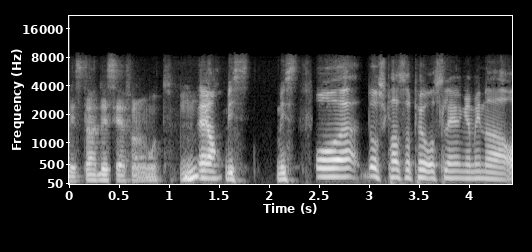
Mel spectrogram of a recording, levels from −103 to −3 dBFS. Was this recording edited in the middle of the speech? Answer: yes; 2 cuts; at 2.4 s, 3.2 s

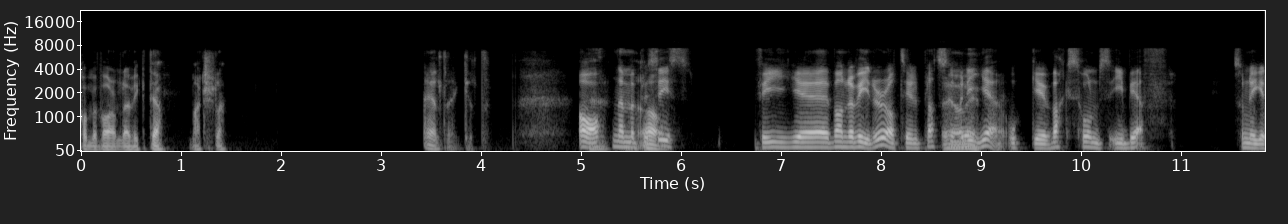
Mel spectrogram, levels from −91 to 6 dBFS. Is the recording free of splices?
yes; 0 cuts

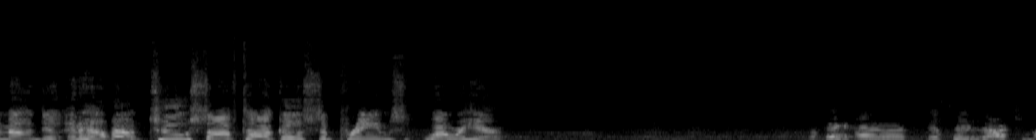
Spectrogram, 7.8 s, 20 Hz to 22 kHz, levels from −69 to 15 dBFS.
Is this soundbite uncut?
yes; 0 cuts

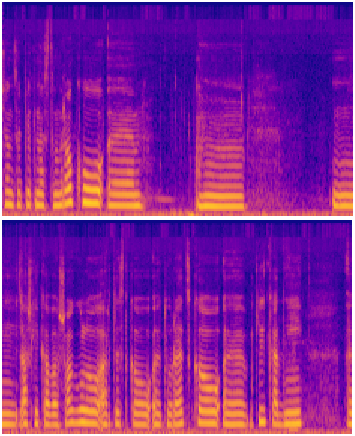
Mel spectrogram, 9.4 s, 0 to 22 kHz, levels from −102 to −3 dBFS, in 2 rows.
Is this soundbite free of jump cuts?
no; 2 cuts; at 4.9 s, 8.0 s

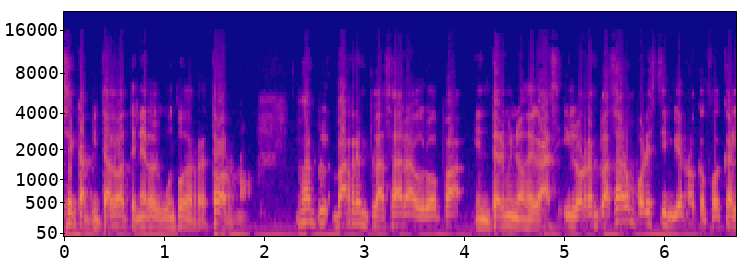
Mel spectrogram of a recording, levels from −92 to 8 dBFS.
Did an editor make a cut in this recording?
yes; 3 cuts; at 1.1 s, 2.3 s, 4.1 s

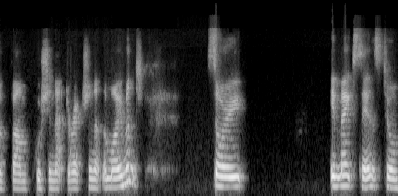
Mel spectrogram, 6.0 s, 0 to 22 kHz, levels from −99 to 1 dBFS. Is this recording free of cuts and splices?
yes; 0 cuts

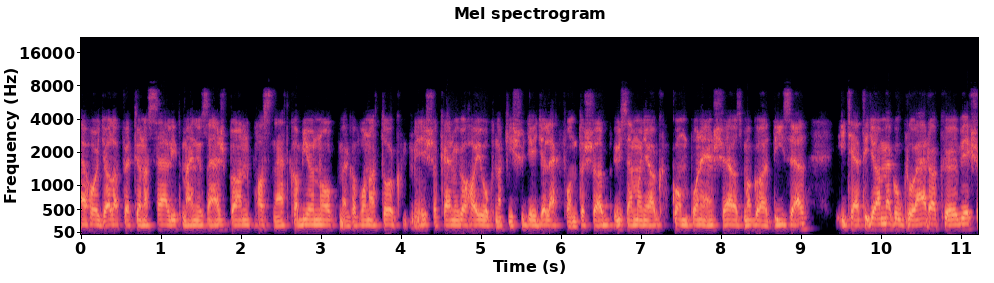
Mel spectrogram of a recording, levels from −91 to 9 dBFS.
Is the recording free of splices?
yes; 0 cuts

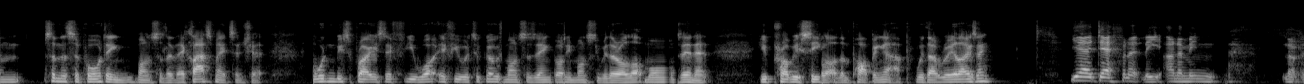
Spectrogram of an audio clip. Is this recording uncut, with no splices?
no; 7 cuts; at 3.1 s, 5.0 s, 5.6 s, 6.0 s, 6.8 s, 8.2 s, 11.6 s

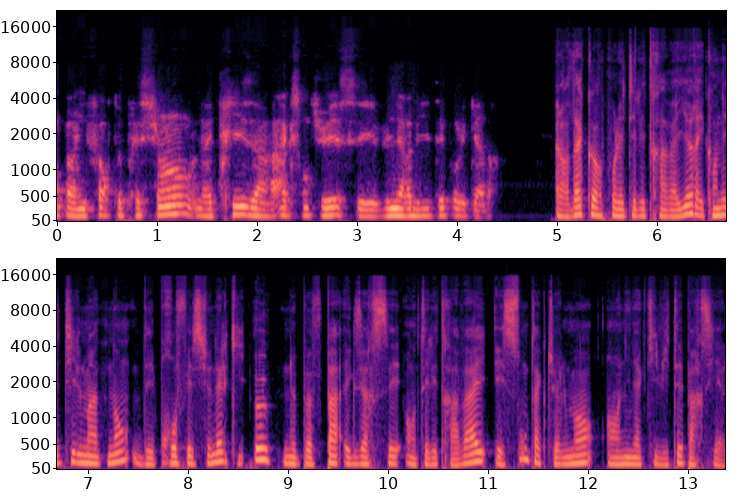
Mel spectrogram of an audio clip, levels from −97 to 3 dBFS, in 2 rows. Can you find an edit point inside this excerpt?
no; 0 cuts

